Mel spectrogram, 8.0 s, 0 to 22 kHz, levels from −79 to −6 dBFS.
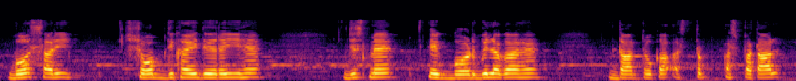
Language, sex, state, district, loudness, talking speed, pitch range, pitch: Hindi, male, Rajasthan, Jaipur, -16 LUFS, 130 wpm, 190-205 Hz, 195 Hz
